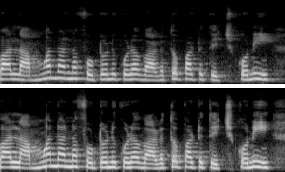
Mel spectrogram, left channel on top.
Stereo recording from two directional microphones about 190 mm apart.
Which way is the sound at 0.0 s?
30° right (ahead or behind).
